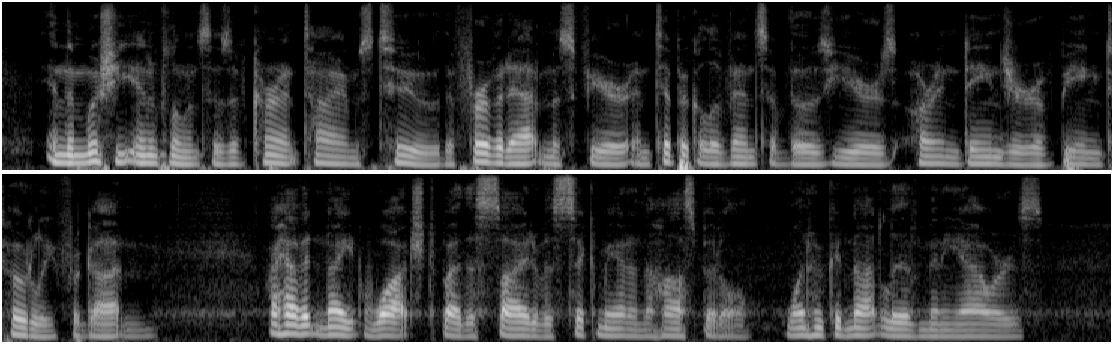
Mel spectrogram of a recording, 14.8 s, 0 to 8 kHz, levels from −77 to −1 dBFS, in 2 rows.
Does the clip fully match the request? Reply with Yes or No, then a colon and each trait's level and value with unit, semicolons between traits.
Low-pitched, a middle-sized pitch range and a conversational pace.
Yes: low, 120 Hz; average, 3.1 semitones; average, 185 wpm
